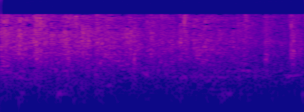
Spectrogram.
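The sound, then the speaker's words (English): An audience applauds Reverend Father Jude at a church gathering. The clapping is soft, even and continuous, a muffled patter that stays low throughout. “Clap your hands for Reverend Father Jude.”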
